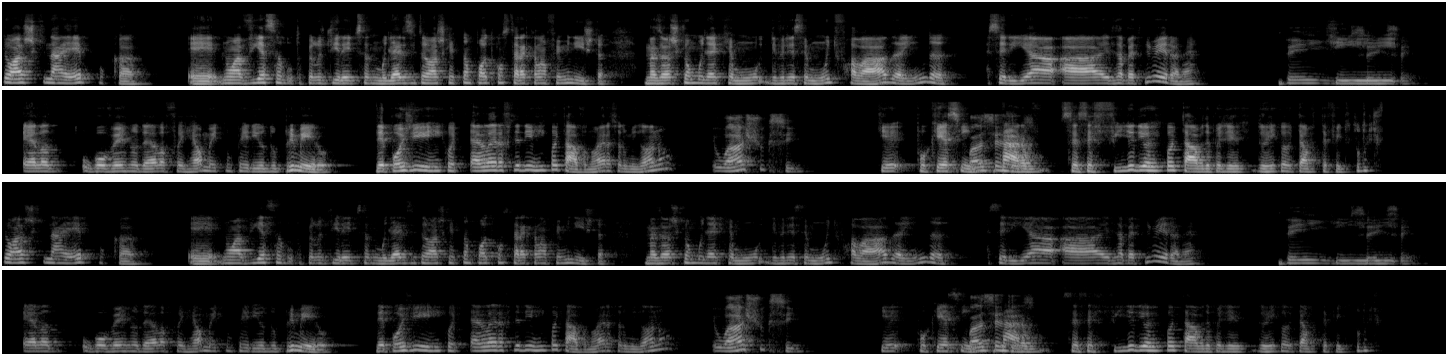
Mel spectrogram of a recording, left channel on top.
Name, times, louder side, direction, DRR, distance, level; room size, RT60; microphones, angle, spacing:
voice 1, 0.0-1.4 1.9-9.5 9.8-12.0 13.3-14.0 14.6-17.8 18.2-21.1 23.2-28.3, left 6 dB, 80° left, 0.4 m, -30 dB
voice 2, 12.8-14.1 21.5-22.4 24.1-24.7, left 1 dB, 5° left, 0.7 m, -35 dB
16.0 x 6.9 x 3.0 m
head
